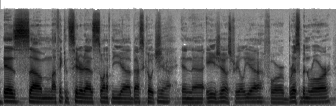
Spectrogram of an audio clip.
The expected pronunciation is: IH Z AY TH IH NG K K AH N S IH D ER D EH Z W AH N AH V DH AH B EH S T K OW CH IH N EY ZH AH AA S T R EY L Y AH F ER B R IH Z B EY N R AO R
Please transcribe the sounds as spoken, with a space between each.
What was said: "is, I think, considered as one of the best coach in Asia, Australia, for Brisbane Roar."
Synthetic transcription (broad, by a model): IH Z AY TH IH NG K K N S IH D ER D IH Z W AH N AH V DH AH B EH S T K OW CH IH N EY ZH AH AA S T R EY L Y AH F ER B R IH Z B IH N R AO R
